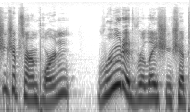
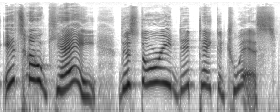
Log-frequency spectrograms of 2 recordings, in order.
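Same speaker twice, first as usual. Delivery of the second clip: imitating a student, pitched way up; upbeat student reassurance; 10 semitones higher, 5 dB louder than usual. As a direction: brush off the apology brightly and loudly. Student reassures the mortified teacher.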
